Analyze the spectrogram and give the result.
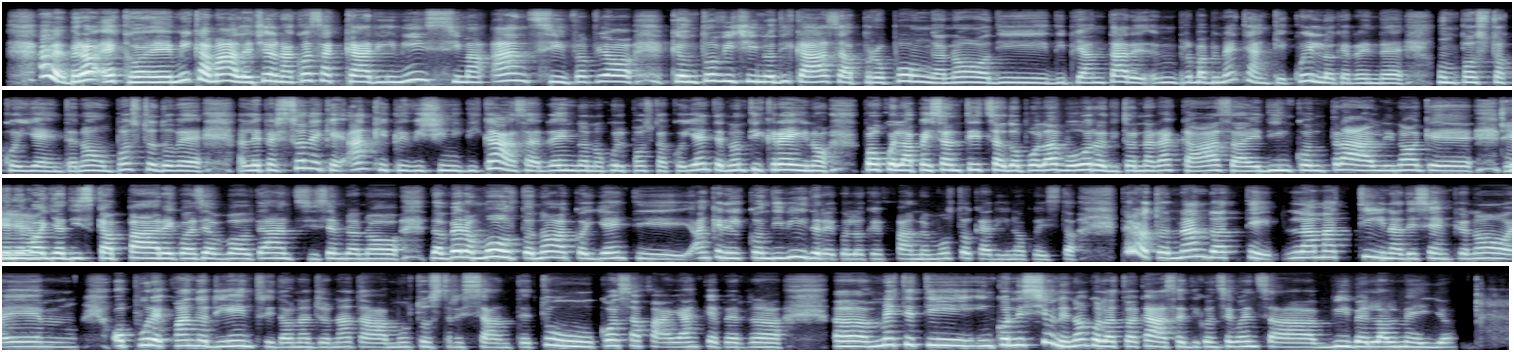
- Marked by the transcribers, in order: "cioè" said as "ceh"; "proprio" said as "propio"
- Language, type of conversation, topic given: Italian, podcast, Che cosa rende davvero una casa accogliente per te?
- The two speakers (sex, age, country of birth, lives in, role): female, 30-34, Italy, Italy, guest; female, 30-34, Italy, Italy, host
